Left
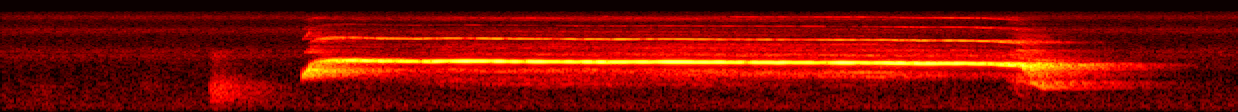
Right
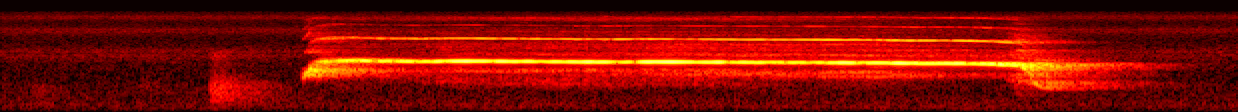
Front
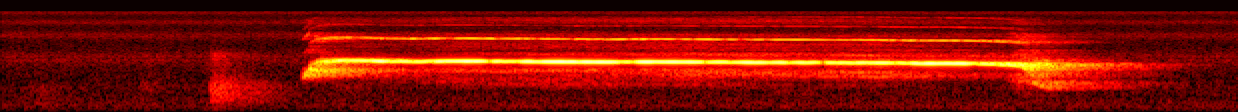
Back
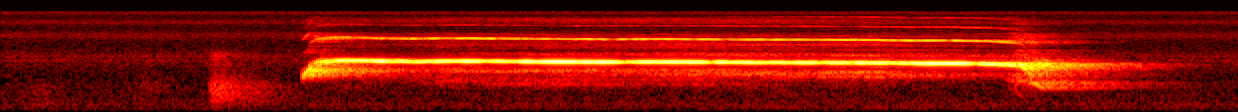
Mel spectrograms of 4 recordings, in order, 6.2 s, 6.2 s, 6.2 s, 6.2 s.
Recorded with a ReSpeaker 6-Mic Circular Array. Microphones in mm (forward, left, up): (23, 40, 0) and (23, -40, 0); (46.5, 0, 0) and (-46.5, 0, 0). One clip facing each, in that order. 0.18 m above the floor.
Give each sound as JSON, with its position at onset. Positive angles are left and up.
{"t": 1.5, "sound": "a scream", "azimuth_deg": 140, "distance_m": 5.5}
